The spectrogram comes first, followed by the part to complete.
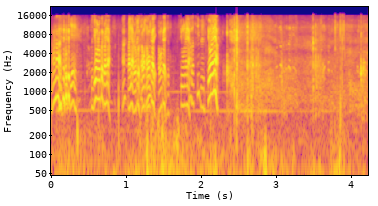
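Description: High-pitched squealing voice sounds, like giggling laughter, in a quick run of short rising and falling calls over the first two seconds, then quieter with a few light clicks.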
